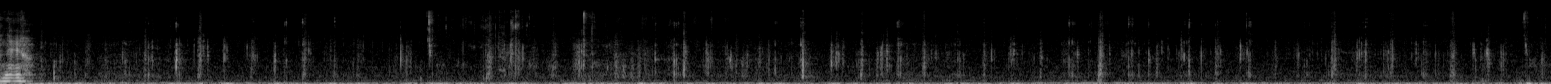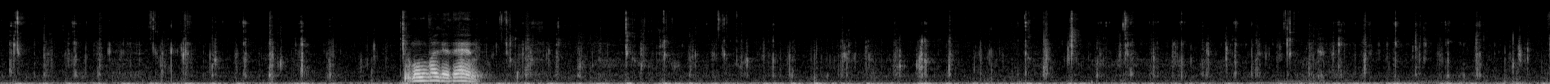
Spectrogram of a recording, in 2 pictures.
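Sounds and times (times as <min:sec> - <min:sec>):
faint low hum: 0:00.0 - 0:31.0
chewing with wet mouth clicks: 0:00.4 - 0:19.6, 0:20.4 - 0:31.0.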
